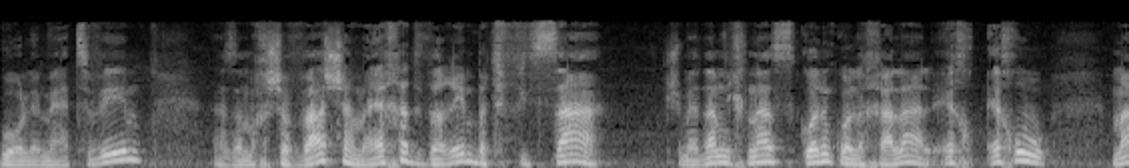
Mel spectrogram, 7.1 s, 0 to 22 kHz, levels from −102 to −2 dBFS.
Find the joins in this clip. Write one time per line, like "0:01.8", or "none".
none

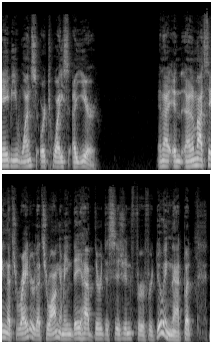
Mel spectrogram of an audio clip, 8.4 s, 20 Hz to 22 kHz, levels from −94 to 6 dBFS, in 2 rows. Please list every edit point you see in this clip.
none

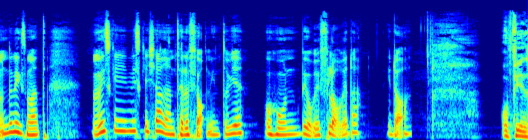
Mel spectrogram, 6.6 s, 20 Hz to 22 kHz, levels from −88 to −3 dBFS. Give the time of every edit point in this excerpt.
none

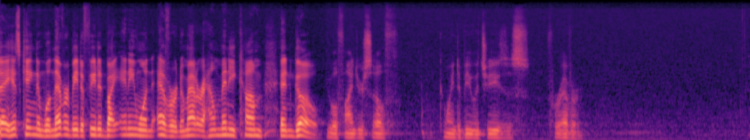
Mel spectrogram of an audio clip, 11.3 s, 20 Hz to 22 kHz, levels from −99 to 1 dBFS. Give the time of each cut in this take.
0:04.9

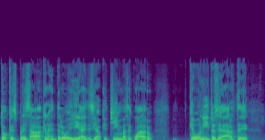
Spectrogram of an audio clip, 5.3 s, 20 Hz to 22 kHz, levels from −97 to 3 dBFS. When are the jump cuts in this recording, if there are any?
0:02.0

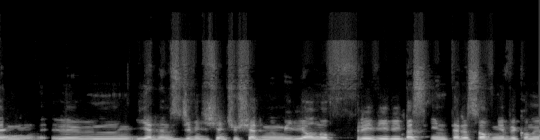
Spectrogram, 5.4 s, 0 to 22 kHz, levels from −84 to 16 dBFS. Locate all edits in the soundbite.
0:04.1

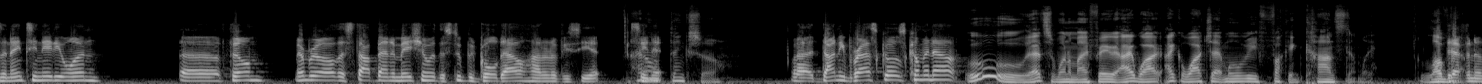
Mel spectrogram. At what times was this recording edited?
none

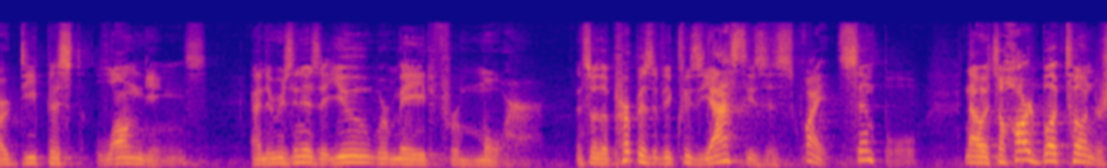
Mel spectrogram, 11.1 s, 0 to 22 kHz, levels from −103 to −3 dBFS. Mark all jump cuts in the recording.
0:05.7

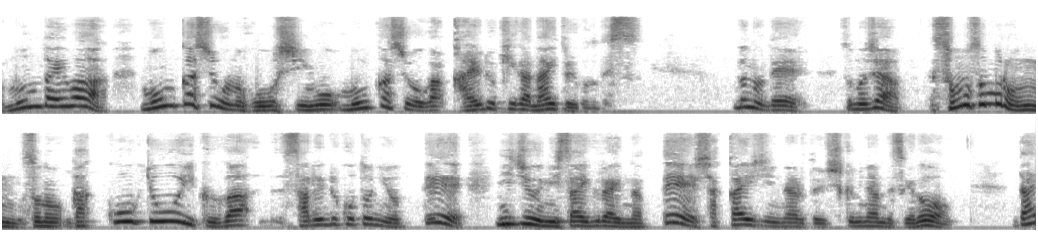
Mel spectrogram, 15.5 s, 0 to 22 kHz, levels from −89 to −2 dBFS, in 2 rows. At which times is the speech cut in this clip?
none

